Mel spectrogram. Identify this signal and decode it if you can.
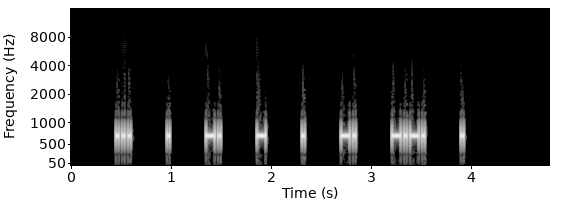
Morse code, heard as a keyed tone, about 40 wpm, spaced as for 19 wpm, 690 Hz. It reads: SENTENCE
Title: 4x Character Spacing - Top 500 Words - 40wpm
